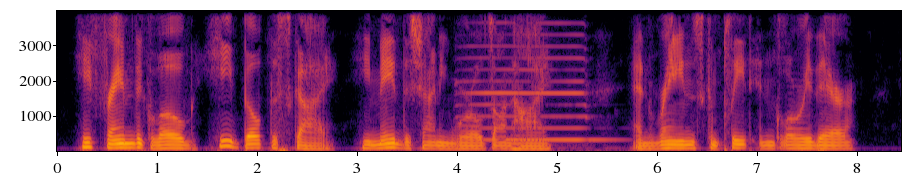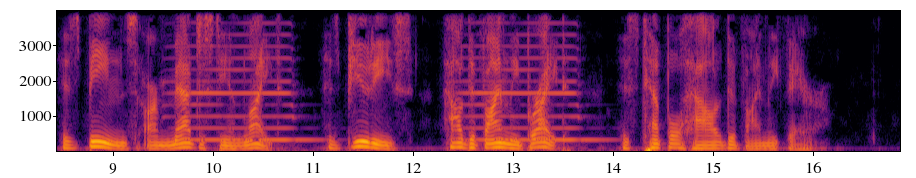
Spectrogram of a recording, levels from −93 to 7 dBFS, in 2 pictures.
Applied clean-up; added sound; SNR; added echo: none; Bowed string instrument; 11 dB; none.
